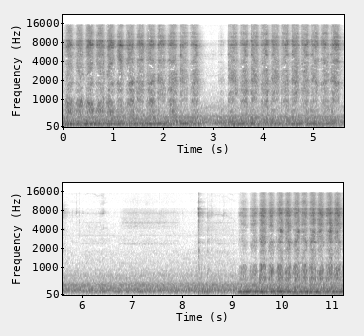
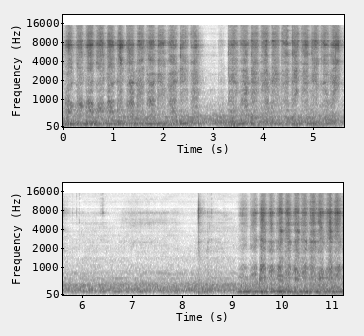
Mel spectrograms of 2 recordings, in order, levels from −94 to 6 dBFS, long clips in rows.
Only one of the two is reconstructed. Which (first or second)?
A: second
